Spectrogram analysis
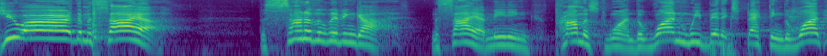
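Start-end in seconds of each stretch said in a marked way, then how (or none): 0.0-4.0 blurted out. Retold or imitated. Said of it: "he just blurts this out".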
